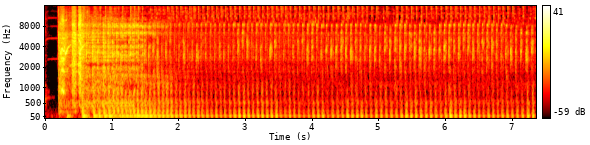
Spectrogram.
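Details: Hero XPulse 210, latest January 2026 batch, about 500 km and bought 10-15 days earlier, mic placed at the engine for a start: after a sharp start it settles into an even, steady idle with no tappet noise.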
